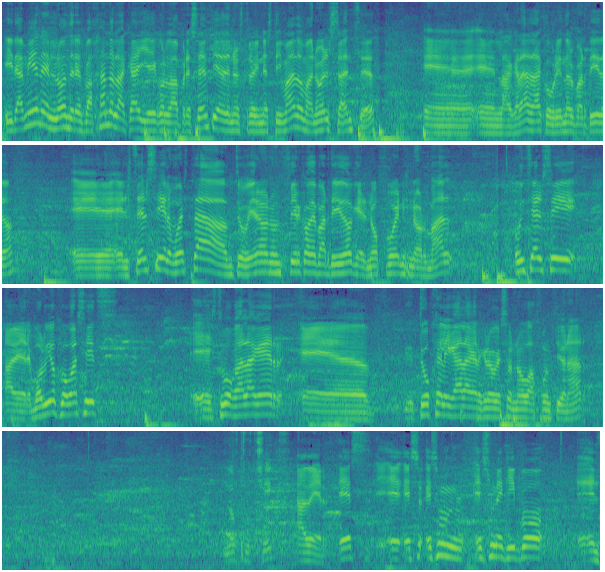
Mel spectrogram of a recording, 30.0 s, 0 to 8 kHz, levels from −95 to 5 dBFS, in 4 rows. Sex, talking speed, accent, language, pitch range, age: male, 140 wpm, Spanish, Spanish, 135-185 Hz, 20-39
